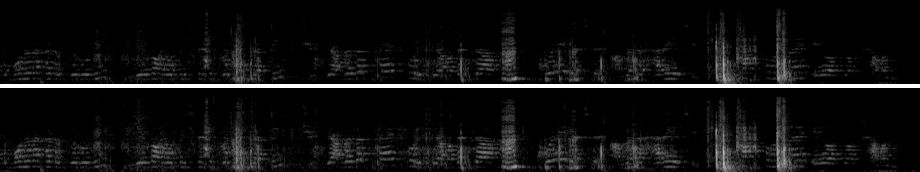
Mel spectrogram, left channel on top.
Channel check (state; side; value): quieter; left; 4.3 dB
